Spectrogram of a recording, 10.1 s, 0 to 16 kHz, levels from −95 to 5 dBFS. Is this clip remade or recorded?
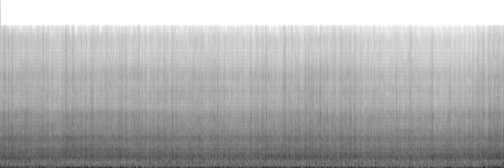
remade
